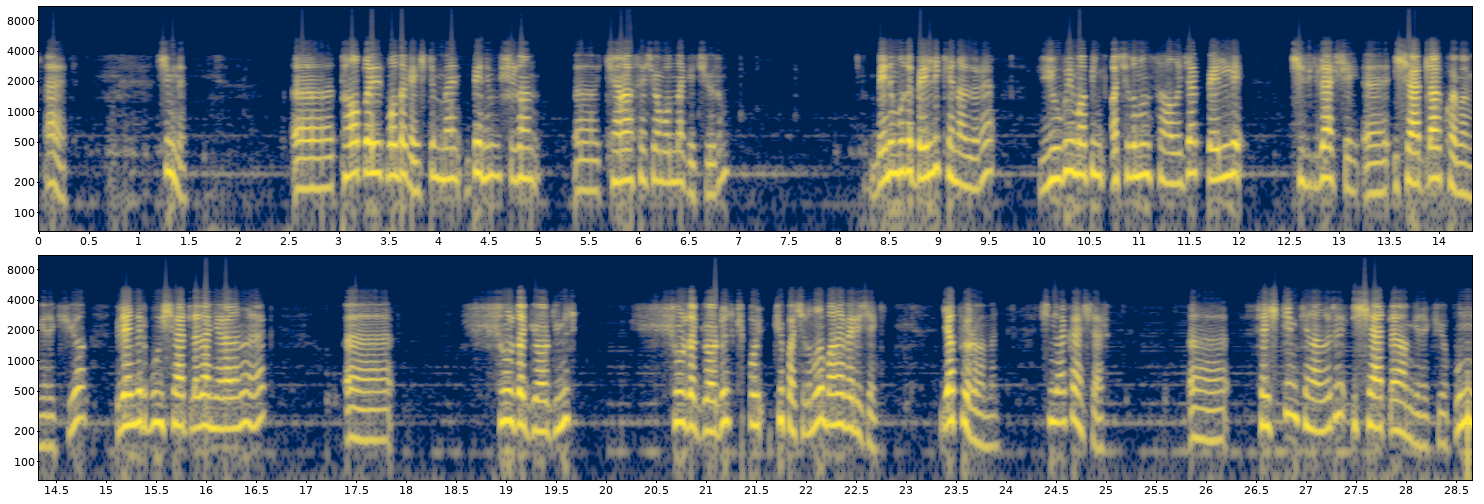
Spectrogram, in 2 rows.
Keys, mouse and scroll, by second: 0.8 middle click, 4.4 click, 6.0 right click, 24.5 middle click, 26.4 right click.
